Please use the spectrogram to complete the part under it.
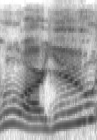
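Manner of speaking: high cartoon character voice. Quoting a question from a company's message, in a Lion King voice. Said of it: "in my Lion King voice".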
